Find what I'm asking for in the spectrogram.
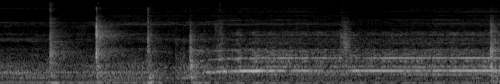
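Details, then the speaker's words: Fully rebuilt Bridgeport milling machine, X, Y and Z power feeds tested together with rapid override, then back to normal feed rate: light clicks as it engages, then smooth steady mid-pitched hum, no grinding or knocking; normal power feed operation. "So there's the X, the Y and the Z, and they've all got rapid override. And we'll slow back down to normal feed rate as well."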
